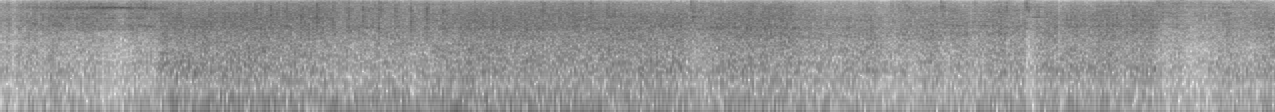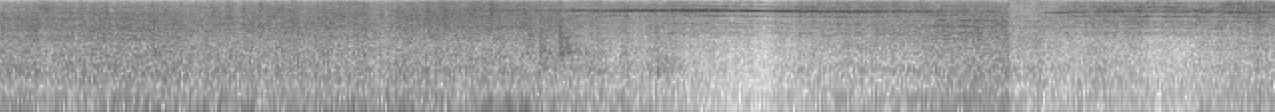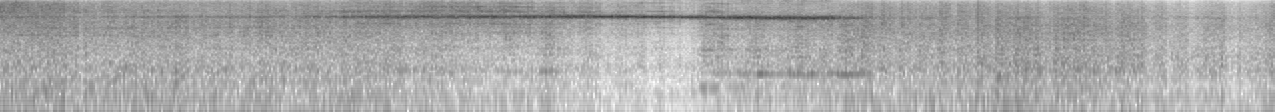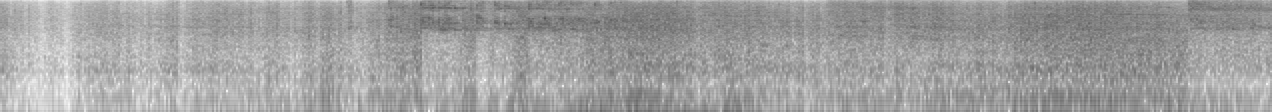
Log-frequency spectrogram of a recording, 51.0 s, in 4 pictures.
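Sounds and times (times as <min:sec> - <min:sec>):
steel wheels rumbling on rails: 0:00.0 - 0:50.9
wheel squeals: 0:17.5 - 0:34.4, 0:42.4 - 0:44.5.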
